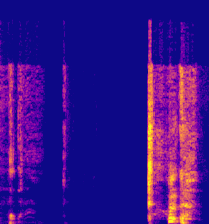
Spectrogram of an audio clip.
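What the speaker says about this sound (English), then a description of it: "oh, I'm coughing." A short cough, then a pause, followed by a couple of harsher coughs close to the microphone.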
